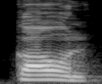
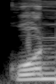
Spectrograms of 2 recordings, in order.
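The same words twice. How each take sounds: First: कौन with an open au glide; कौन, clearly au rather than o; correct pronunciation. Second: कौन said as "kon", pure o; कौन with o, as the mistake; wrong pronunciation demo. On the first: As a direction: say कौन as k-au-n, vowel stretched. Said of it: "इस तरीके से ही पढ़ना है". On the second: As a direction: flatten the au of कौन into a round o. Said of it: "कौन नहीं पढ़ना". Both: Shown as a demonstration.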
